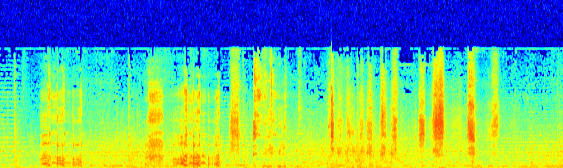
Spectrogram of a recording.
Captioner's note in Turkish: Ağlıyorlar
